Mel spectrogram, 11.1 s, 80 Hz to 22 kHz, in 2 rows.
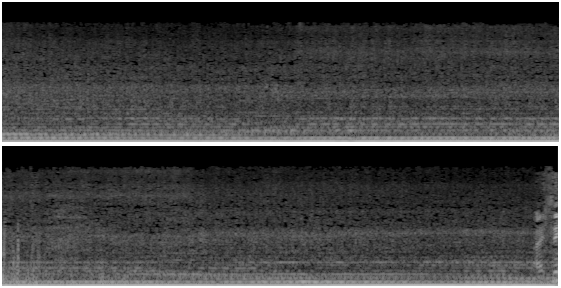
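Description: A 1966 Plymouth Belvedere II engine runs steadily at idle, a loud, close, continuous low rumble that holds even throughout, with a few faint clicks and knocks in the background.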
